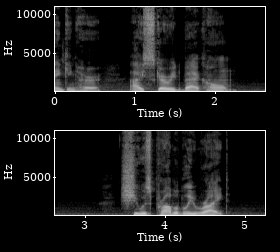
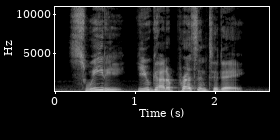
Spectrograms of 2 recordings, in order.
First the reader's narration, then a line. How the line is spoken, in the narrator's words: exclaimed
